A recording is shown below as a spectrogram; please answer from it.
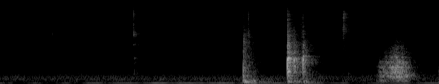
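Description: Quiet for a couple of seconds, then three or four short knocks and clatters from about halfway: a measuring cup set down on the kitchen counter and spice jars picked up.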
